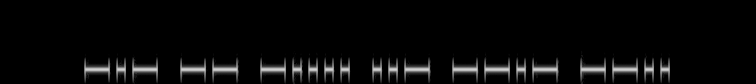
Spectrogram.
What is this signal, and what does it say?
Morse code, heard as a keyed tone, about 16 wpm, 700 Hz. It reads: KM6UQZ
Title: Speed Racing - USA 2x3 Call Signs 15wpm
